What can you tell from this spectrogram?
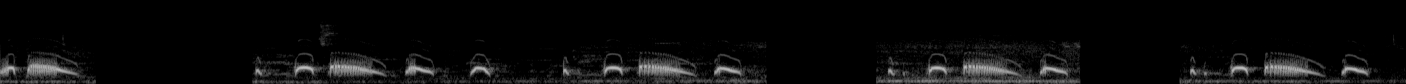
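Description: Spotted dove cooing: about five repeated phrases, each of short coos around a longer drawn-out coo that falls in pitch.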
